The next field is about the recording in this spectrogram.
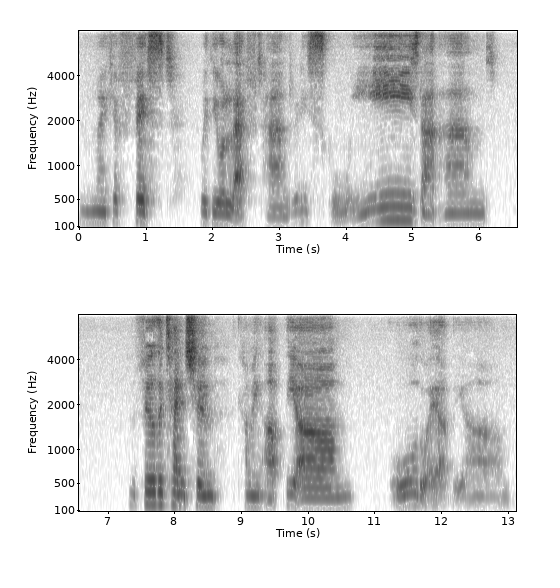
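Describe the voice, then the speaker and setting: A yoga nidra guide leading a guided relaxation in a soothing, unhurried, gently instructing manner. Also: mid-range voice, expressive. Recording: roomy, echoing sound.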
